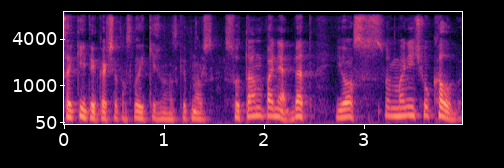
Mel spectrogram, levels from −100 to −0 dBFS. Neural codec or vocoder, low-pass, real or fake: none; 7.2 kHz; real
